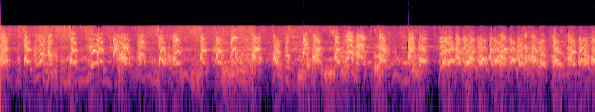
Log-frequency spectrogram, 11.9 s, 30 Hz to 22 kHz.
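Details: Young Catahoula and BMC pups, 11 to 16 weeks old, bay a pig at Golden Creek Catahoulas Kennel: dense overlapping yelping barks in quick bursts, a short lull near the middle, then a steady run of calls.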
